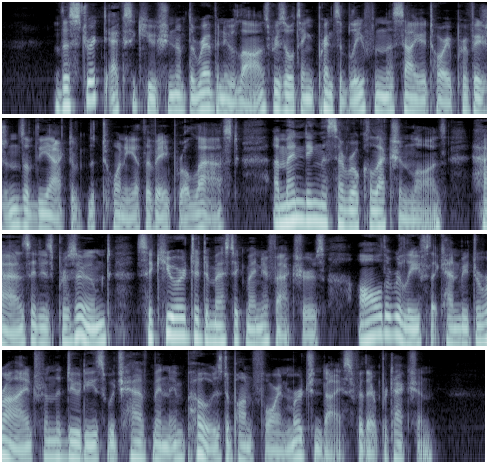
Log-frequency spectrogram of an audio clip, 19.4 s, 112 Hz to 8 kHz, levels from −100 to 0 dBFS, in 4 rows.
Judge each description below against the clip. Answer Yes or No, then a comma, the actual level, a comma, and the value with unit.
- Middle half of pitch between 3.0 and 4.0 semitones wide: No, average, 4.4 semitones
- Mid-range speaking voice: No, low, 115 Hz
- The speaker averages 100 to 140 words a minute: No, average, 170 wpm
